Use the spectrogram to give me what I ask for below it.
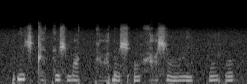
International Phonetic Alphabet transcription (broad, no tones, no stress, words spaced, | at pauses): ɗĩʃtɛ̤kʏʃmɑ kːɑ̤ɗə˞ʃ ʔɔ̃xɑ̤ʃɔ̃ lːipːɔ̃k͡pʊ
